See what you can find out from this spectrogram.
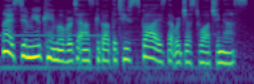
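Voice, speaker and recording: Game role: a cool, unhurried woman agent with a lower voice, played by a woman. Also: close to an everyday voice. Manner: calm, measured, dryly explanatory. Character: cool, composed female intelligence agent. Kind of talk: video game voice acting. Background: soft game music.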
